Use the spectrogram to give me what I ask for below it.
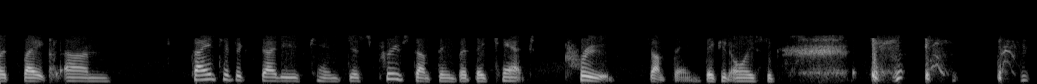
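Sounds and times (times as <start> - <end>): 
speech: 0.0 - 1.2, 1.9 - 9.4
person coughing after inhaling a bug: 8.6 - 10.3.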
